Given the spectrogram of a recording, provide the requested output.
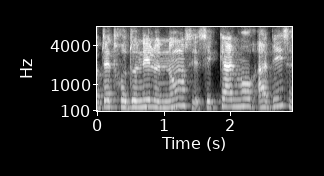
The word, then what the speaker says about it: Kylemore: C'est Kalmor Abbey. Ça s'écrit Ouais.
